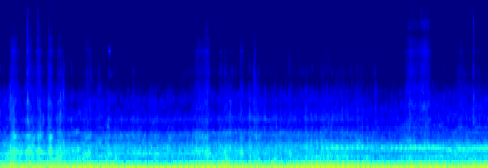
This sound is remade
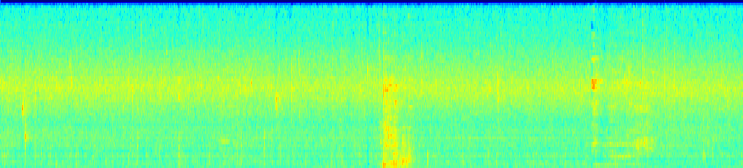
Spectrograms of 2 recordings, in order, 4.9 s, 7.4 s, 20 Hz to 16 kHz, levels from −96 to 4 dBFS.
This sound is recorded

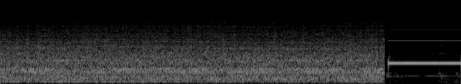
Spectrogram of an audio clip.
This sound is recorded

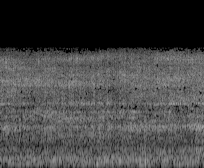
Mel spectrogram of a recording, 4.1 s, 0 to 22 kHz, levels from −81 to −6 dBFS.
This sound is recorded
